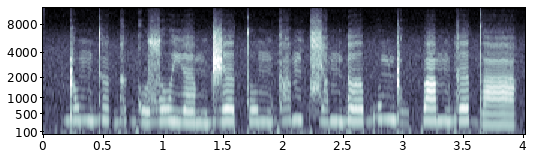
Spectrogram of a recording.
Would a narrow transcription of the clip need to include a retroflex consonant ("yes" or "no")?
yes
